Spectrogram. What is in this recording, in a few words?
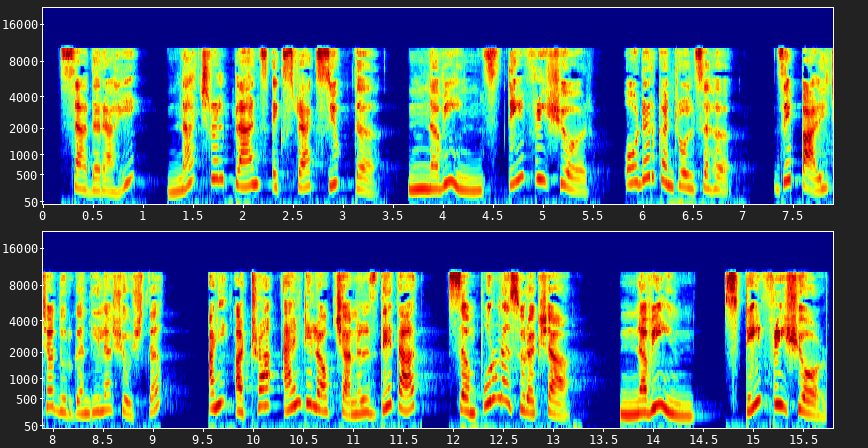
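Marathi general; GoLocalise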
